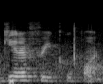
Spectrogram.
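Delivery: ordinary talk, nothing marked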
